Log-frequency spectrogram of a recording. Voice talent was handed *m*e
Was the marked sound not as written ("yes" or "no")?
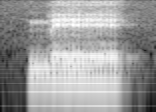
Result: no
